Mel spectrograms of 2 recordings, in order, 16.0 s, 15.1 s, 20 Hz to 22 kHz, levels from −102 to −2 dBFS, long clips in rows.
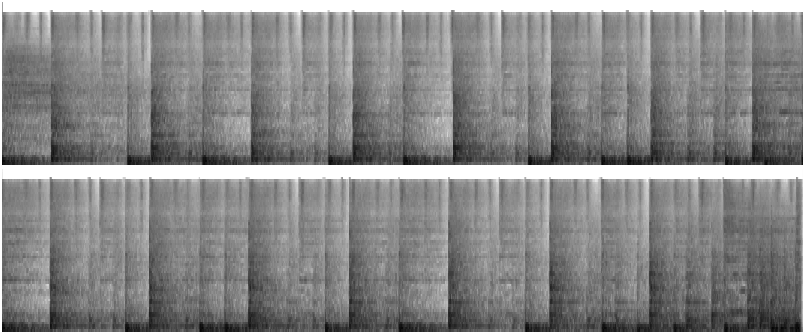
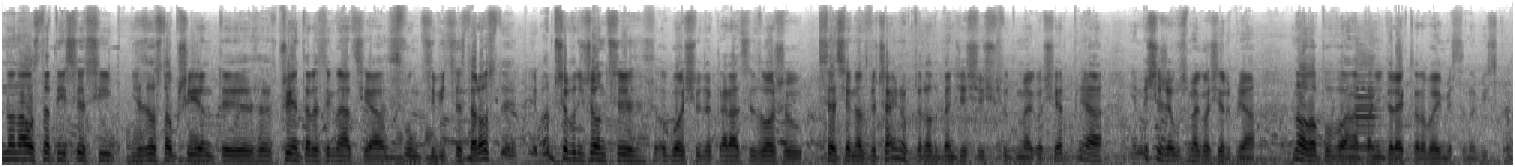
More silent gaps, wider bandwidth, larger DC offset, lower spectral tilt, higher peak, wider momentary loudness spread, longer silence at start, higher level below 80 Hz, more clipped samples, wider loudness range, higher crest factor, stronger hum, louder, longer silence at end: neither; second, 17 kHz vs 19 kHz; neither; about the same, -6 dB/octave vs -5.5 dB/octave; about the same, 0 dBFS vs 0 dBFS; first, 10 LU vs 7 LU; about the same, 0 s vs 0 s; first, -26 dBFS vs -38 dBFS; neither; about the same, 2 LU vs 3 LU; about the same, 16 dB vs 12 dB; neither; second, -18 LUFS vs -14 LUFS; about the same, 0 s vs 0 s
